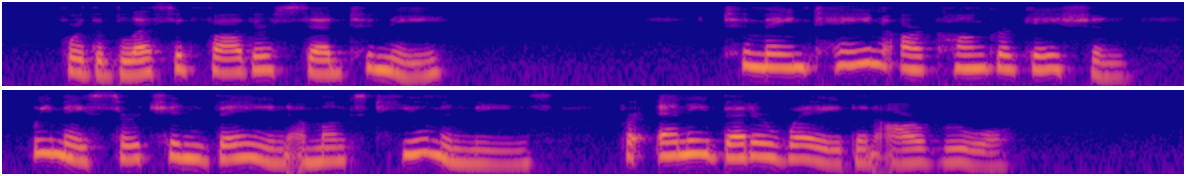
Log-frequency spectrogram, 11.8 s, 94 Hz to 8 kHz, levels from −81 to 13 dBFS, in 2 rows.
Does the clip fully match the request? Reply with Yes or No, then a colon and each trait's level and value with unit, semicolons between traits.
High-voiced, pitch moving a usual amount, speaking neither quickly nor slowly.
No: high, 220 Hz; average, 5.0 semitones; slow, 130 wpm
